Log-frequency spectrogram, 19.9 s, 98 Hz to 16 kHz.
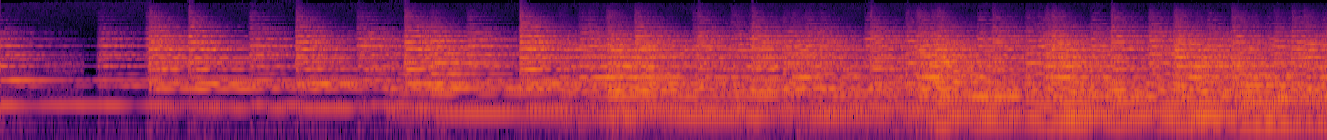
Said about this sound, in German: Und nicht zuletzt die wachsende Bevölkerung machte in der zweiten Hälfte des 20. Jahrhunderts den Bau neuer Kirchen und somit weitere Glocken notwendig. Darunter sind auch viele Friedensglocken.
